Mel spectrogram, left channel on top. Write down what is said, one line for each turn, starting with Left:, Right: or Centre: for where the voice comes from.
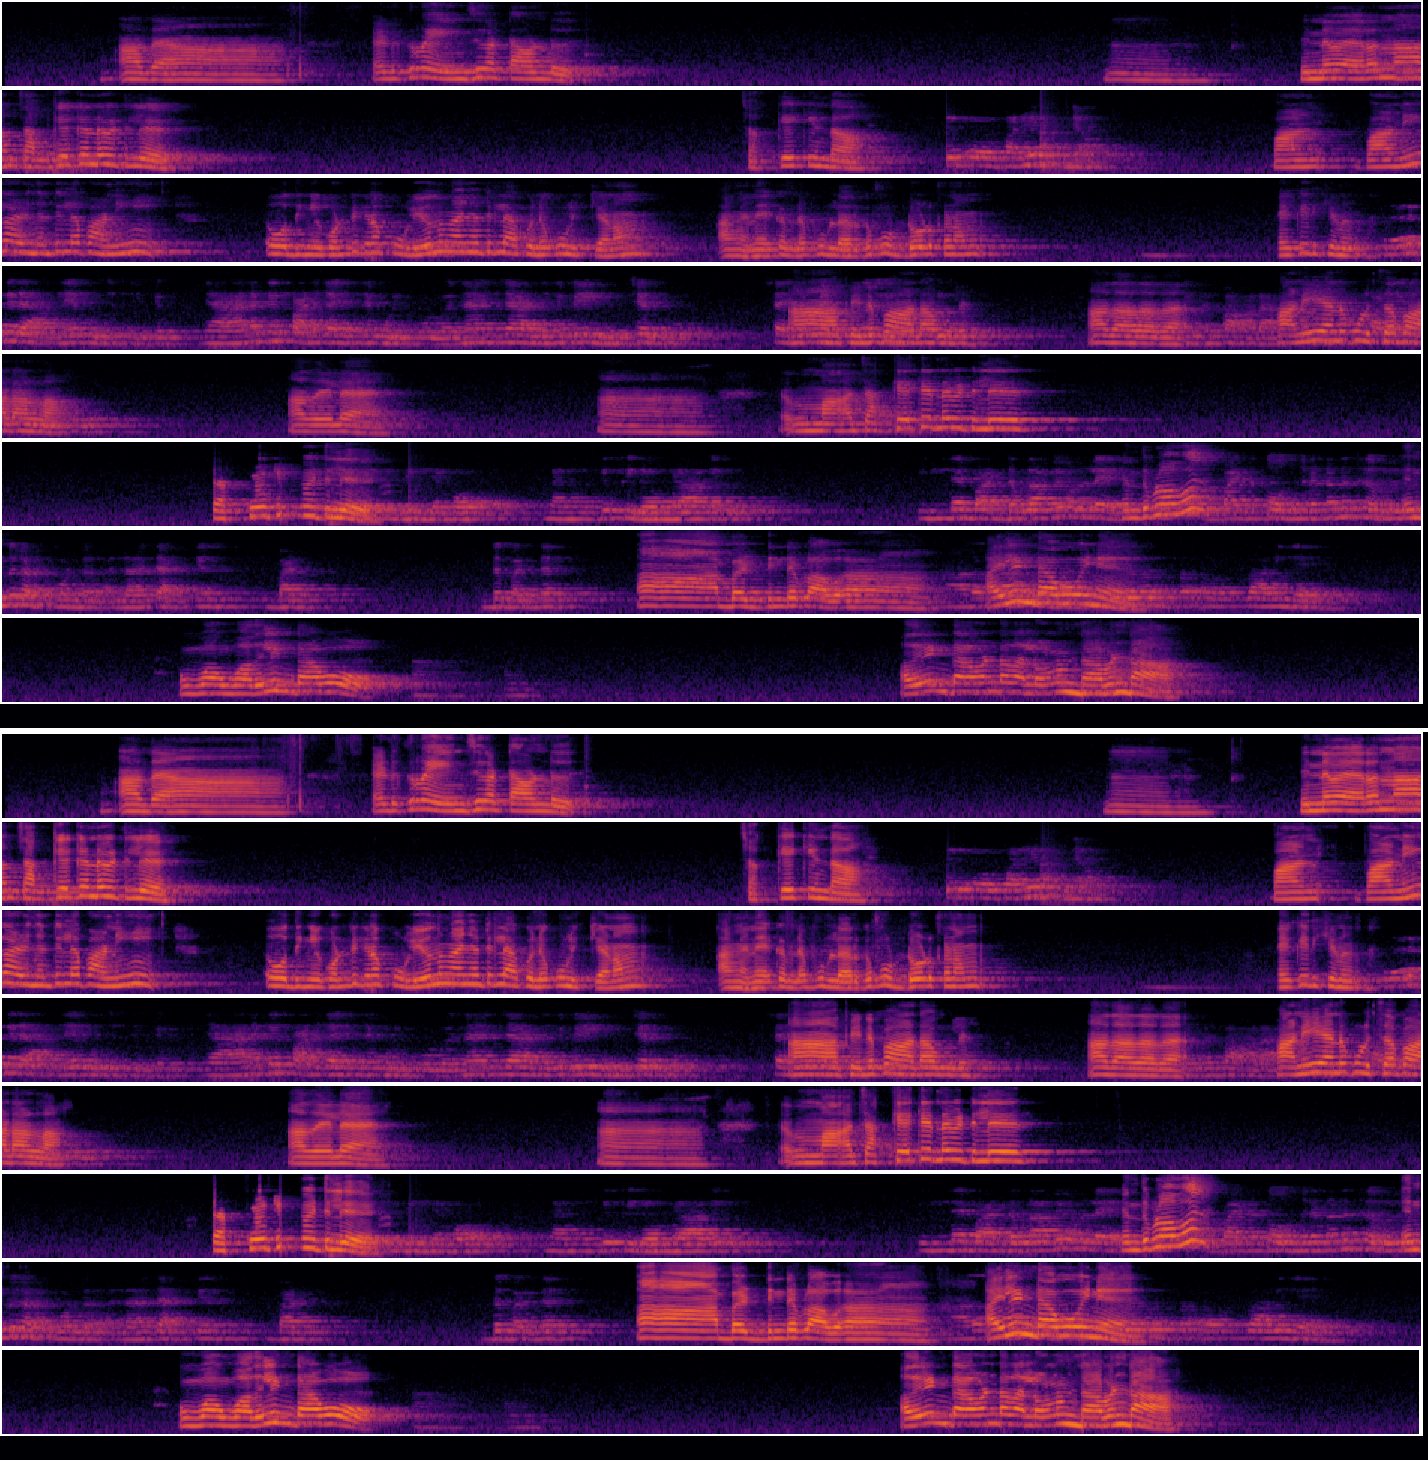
Right: അതെ ആഹ ആ എടക്ക് റേഞ്ച് ക ഇത്താ ഒണ്ട് <unintelligible> ഉം പിന്നെ വേറെന്താ
Left: ഇടയ്ക്ക് വിട്ടുപോകും
Right: ചക്കയൊക്കെണ്ടോ വീട്ടില് ചക്കെക്കിണ്ടോ
Left: <unintelligible> പണികയിഞ്ഞോ
Right: പണി പണി കഴിഞ്ഞിട്ടില്ല പണി ഒതുങ്ങിക്കൊണ്ടിരിക്ണ് കുളിയൊന്നും കഴിഞ്ഞിട്ടില്ല കുനു കുളിക്കണം അങ്ങനെ പിന്നെ പുള്ളേർക്ക് ഫുഡ് കൊട്ക്കണം
Left: ഉം
Right: ഇരിക്ക്ണ്
Left: ഇവരൊക്കെ രാവിലെയെ കുളിച്ചിട്ടിരിക്കും ഞാനൊക്കെ പണി കഴിഞ്ഞിട്ട് കുളി പുള്ളേരെണയ്ച്ച അല്ലെങ്കിൽ പിന്നെ ഈർച്ചെടുക്കും ശരീരം
Right: ആഹ്
Left: വെക്കുന്ന
Right: പിന്നെ
Left: വീർക്കുമല്ലോ
Right: പാടാവൂല അത
Left: ഉം,
Right: അതെ അതെ
Left: പിന്നെ പാടാ
Right: പണി
Left: അത്
Right: ചെയ്യാണ്ട്
Left: ഞാൻ
Right: കുളിച്ചാ
Left: പണി കഴിഞ്ഞിട്ടേ
Right: പാടാണല്ലോ
Left: കുളിക്കുള്ളൂ
Right: അതെല്ലേ ആഹ് ആ മാ ചക്കയൊക്കെ
Left: രാവിലെ
Right: ഇണ്ട വീട്ടില് ചക്കയൊക്കെ
Left: ചക്ക <unintelligible>
Right: വീട്ടില്
Left: ഞങ്ങക്ക് ശിലോംപ്ലാവ് ഇ ഇല്ല ബഡ് പ്ലാവ് <unintelligible> ഒള്ളെ
Right: എന്ത് പ്ലാവ്
Left: അപ്പൊ അതിനകത്ത് ഒന്ന്‌ രണ്ടെണ്ണം ചെറുത്
Right: എൻ
Left: കിടപ്പുണ്ട് അല്ലാതെ ചക്ക് എൻ ബഡ് ഡ ബഡ്
Right: ആ ആ ബെഡിന്റെ പ്ലാവ്
Left: നാടം
Right: അയില്ണ്ടാവോ
Left: പ്ലാവല്ല ബഡീത
Right: അയിന്
Left: പ്ലാ പ്ലാവില്ലേ
Right: ഉവ്വ ഉവ്വ് അതില്ണ്ടാവോ
Left: ആഹ്
Right: അതില് ഇണ്ടാവണ്ട നല്ലോണം ഇണ്ടാവണ്ടാ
